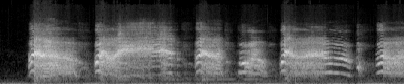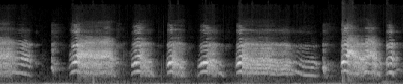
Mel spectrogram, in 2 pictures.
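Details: Crying of a young infant from hunger, described as the most commonly recurring crisis of young infants and quickly cured by feeding; normal infant hunger cry.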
